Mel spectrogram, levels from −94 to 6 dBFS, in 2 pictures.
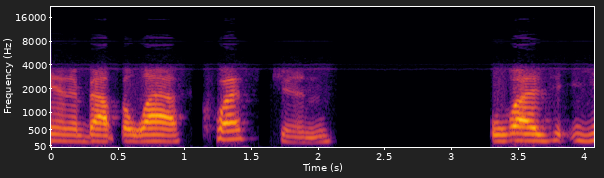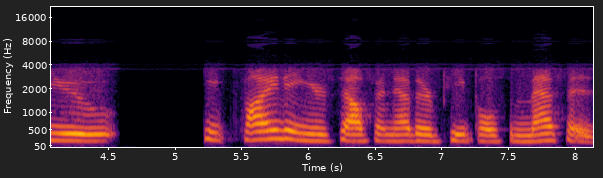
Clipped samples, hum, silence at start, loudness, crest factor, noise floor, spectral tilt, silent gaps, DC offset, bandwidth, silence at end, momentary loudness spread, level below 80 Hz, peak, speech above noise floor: under 0.1%; none; 0 s; -20 LUFS; 18 dB; -82 dBFS; -8 dB/octave; none; under 0.1%; 4.3 kHz; 0 s; 15 LU; -74 dBFS; -2 dBFS; 62 dB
